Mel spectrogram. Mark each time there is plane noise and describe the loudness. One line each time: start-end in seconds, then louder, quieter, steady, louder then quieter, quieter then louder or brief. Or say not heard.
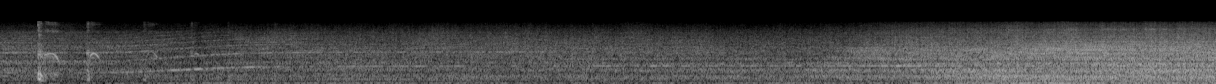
0.0-12.1 louder.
